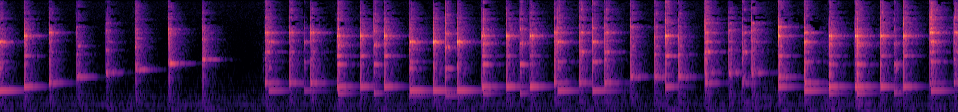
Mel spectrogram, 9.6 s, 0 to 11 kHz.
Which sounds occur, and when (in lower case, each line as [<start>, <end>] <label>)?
[0.00, 2.35] music
[0.00, 9.55] mechanisms
[2.62, 9.55] music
